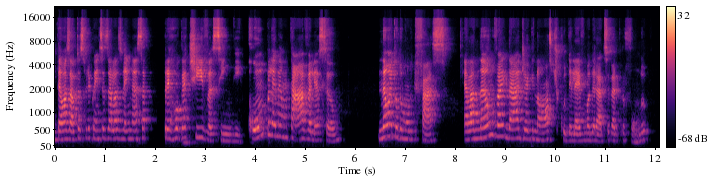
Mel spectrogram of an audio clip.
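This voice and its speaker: This woman's voice is high-pitched with a bright, sharp tone. She uses lively intonation at a moderate pace. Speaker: university lecturer in audiology. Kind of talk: recorded lecture.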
